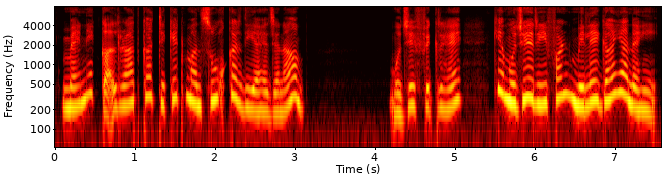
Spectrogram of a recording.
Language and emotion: Urdu, fearful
